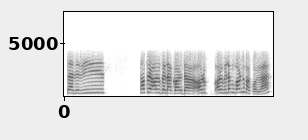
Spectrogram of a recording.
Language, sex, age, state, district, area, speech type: Nepali, female, 18-30, West Bengal, Darjeeling, rural, conversation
